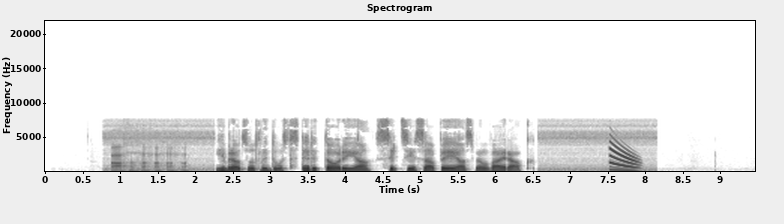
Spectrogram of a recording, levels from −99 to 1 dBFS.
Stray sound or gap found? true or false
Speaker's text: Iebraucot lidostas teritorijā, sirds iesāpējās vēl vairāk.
true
